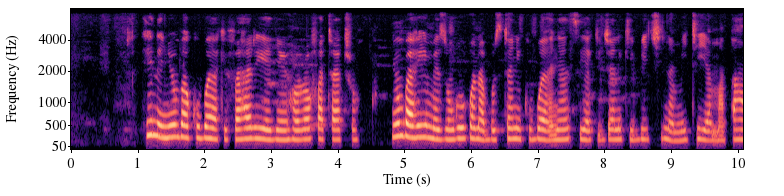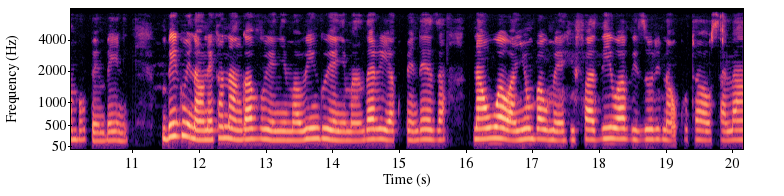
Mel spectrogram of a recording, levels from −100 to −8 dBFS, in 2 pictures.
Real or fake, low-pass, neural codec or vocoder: real; 7.2 kHz; none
